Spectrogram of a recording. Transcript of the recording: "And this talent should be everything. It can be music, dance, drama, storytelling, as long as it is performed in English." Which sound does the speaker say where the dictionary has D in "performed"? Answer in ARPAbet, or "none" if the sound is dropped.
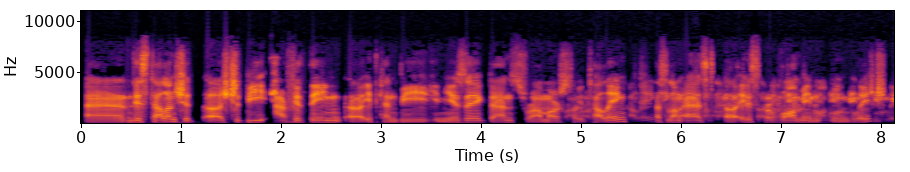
none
